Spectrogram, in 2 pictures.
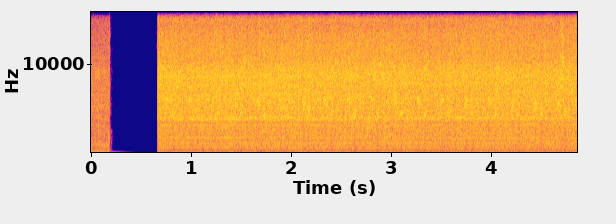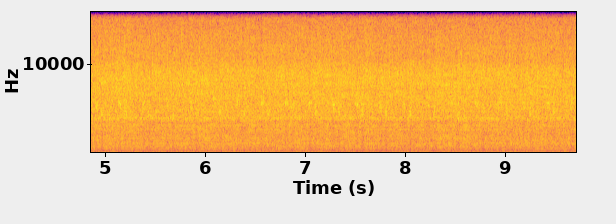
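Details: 1985 C4 Corvette at cold idle on a 14-degree morning after the negative battery cable connection was fixed. Constant hum with the fast idle holding even, no knocks or misses; oil and coolant temperatures still too low. Normal warm-up.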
